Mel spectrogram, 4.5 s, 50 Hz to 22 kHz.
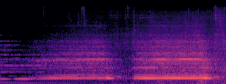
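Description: An Ohio and Mississippi Railroad train pulls away from Seymour, Indiana, on a late evening in early October 1866, its whistle sounding in two long, loud blasts over a low rumble of the engine and rolling cars.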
